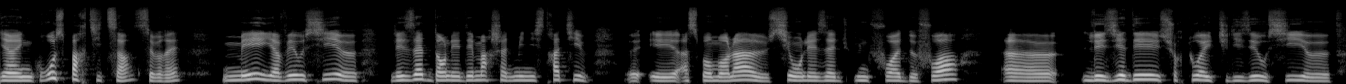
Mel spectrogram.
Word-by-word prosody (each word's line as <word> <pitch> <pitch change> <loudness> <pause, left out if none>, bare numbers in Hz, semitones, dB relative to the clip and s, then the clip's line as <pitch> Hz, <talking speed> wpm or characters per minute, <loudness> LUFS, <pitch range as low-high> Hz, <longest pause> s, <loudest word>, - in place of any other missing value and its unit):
y - - +4
a 180 - +7
une 175 0 +3
grosse 260 +11 +1
partie 220 -8 -1
de - - -24
ça, 170 +3 -1
c'est 175 -7 -5
vrai 155 +4 -3 0.4
mais 210 +6 +3
il 220 - +1
y 200 - +3
avait 200 +4 +3
aussi, 225 +3 0
heu, 180 -4 0 0.3
les 195 +3 0
aides 230 -5 +3
dans 190 0 +3
les 190 -1 +2
démarches 200 +3 -2
administratives, 190 +1 -3 0.4
heu, 160 - -3
et 165 -2 +1
à 170 +1 -5
ce - - -7
moment-là, 180 +4 +4
heu, 160 -3 -3
si 205 - -5
on 185 -1 +3
les 180 -1 -1
aide 175 -2 -1
1 185 -1 -3
fois, 180 0 -1
2 165 -1 -6
fois, 205 +8 +3 0.5
heu, 165 -1 +1 0.2
les 190 0 +2
aider 220 +1 +4
surtout 205 +1 -5
à 200 - +4
utiliser 180 +1 -3
aussi, 195 +1 -2
heu, 160 -2 -3
190 Hz, 190 wpm, -24 LUFS, 175-205 Hz, 0.5 s, a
